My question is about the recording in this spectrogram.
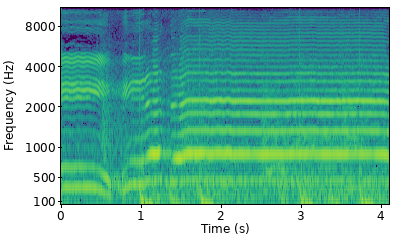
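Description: Kannada film song: a female singer holds a long note that falls away about half a second in, then slides up into a new high note and sustains it, over a steady low drum beat.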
